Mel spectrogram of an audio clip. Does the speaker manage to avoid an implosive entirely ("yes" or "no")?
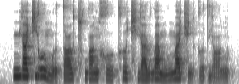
yes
